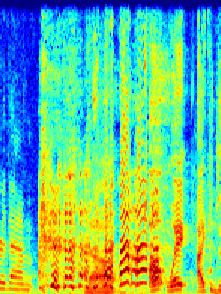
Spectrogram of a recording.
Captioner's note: laughing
